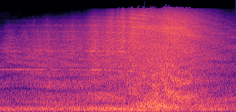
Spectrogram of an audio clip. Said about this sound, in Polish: Możecie znów posłuchać e, dźwięku maszyny lądującej.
